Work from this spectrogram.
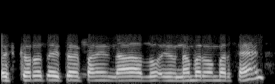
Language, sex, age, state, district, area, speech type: Kashmiri, male, 30-45, Jammu and Kashmir, Srinagar, urban, conversation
